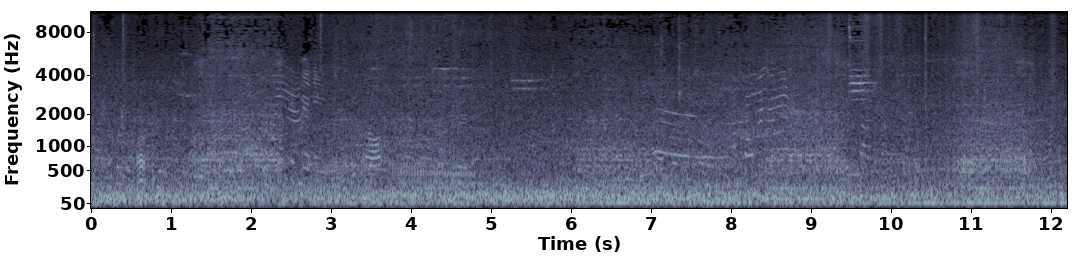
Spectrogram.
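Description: A motorbike engine idles nearby.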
